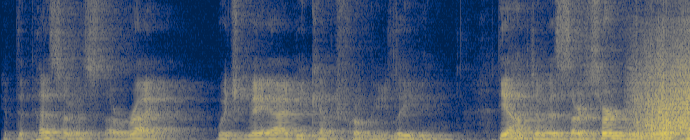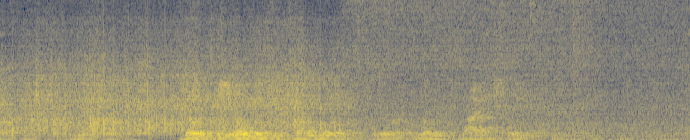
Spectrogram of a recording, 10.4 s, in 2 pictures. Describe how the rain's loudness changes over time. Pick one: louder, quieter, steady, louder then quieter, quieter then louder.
quieter.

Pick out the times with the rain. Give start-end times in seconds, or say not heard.
4.7-10.3.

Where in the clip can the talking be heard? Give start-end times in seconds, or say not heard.
0.0-9.5.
